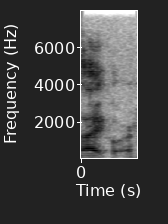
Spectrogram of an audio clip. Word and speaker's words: ichor: That's pronounced ichor. Hey, I got it right.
